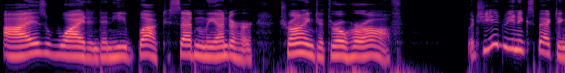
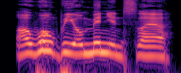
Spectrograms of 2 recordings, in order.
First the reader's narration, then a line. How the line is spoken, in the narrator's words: snarled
